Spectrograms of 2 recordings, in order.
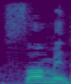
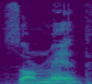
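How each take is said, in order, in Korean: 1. 강세는 첫 음절에 있어요. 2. 강세는 두 번째 음절에 있어요. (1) "하지 않고" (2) "후음절의 강세가 있죠"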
